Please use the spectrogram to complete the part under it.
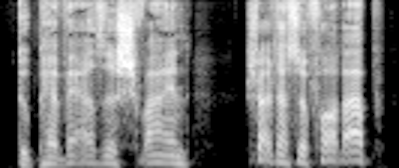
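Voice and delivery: high, loud disgusted outrage; outraged yell. A narrator's reading. Max orders Slavo to switch it off, outraged yell.

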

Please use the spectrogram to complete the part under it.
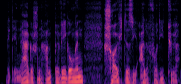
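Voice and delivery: ordinary delivery, nothing marked

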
